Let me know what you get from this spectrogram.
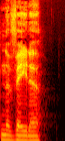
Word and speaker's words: Nevada: But there is a local Missouri town spelled Nevada, but is pronounced Nevada officially.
